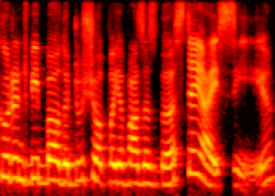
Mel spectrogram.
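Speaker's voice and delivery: talking like a vampire. Scolding someone for not showing up to their father's birthday, in a vampire voice. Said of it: "Why do you sound like a vampire".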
